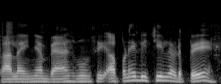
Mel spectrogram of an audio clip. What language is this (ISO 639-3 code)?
doi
